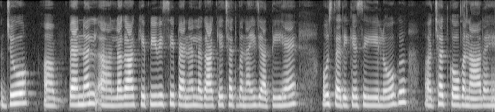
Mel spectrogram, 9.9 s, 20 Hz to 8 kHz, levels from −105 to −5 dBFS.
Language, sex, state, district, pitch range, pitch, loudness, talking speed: Hindi, female, Uttar Pradesh, Etah, 205-240 Hz, 220 Hz, -17 LUFS, 120 wpm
